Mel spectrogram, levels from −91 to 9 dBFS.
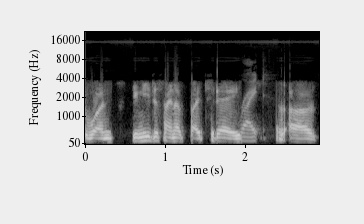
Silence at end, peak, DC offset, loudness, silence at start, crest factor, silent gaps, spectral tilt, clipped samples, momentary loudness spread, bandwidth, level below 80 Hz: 0.05 s; -4 dBFS; under 0.1%; -18 LUFS; 0 s; 12 dB; none; -8.5 dB/octave; under 0.1%; 5 LU; 16 kHz; -62 dBFS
